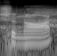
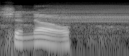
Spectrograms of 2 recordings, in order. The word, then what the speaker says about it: Chenault: I'm pronouncing that right it's not should not or should note or something like that but I think it should know the T is silent also in the game or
